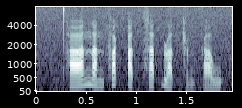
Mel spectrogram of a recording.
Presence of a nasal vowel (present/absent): absent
